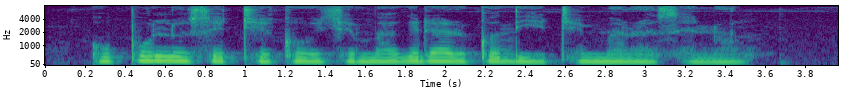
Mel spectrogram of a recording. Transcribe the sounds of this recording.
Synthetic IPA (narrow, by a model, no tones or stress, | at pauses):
opolosetjekot͡ʃemaɡɪdaɾkod̪ɪetʰimaɾasenɔl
